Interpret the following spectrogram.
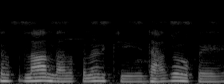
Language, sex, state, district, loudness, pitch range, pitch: Hindi, male, Bihar, Araria, -36 LUFS, 130-160 Hz, 145 Hz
